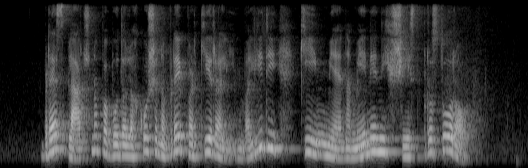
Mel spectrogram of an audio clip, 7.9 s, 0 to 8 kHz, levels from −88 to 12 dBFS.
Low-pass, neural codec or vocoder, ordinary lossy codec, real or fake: 7.2 kHz; none; none; real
